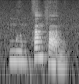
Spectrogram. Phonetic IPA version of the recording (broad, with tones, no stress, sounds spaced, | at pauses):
m ɯː˧ m pʰ a˥˩ ŋ f a˨˩ ŋ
